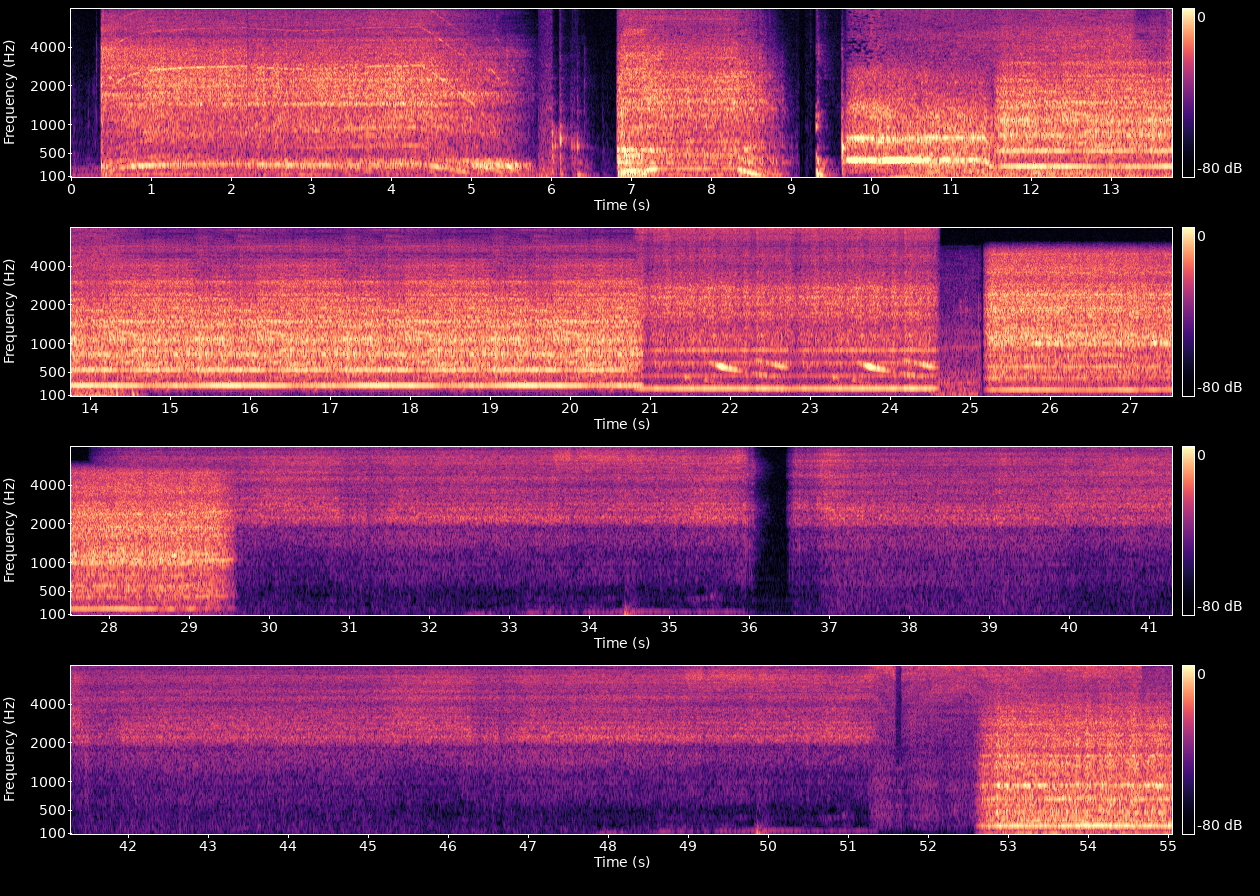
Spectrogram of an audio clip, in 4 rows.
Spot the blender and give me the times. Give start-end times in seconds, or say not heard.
0.3-29.6, 52.6-55.0.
